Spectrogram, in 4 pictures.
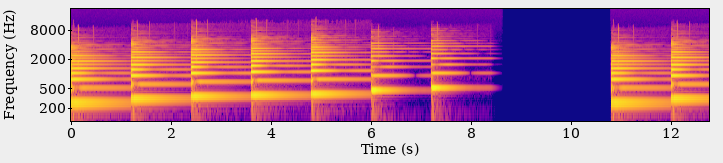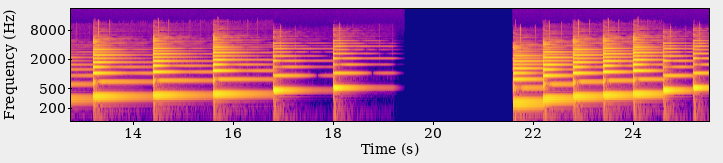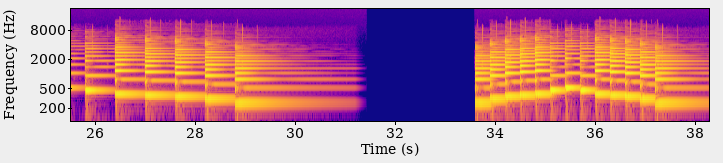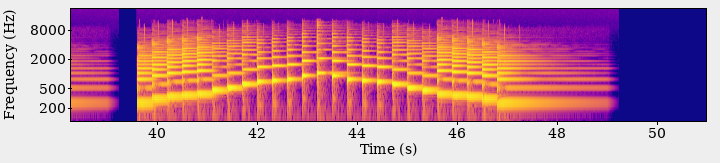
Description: והנה אותו סולם בתוספת התבלין – הבלו נוטס, שוב, פעמיים לאט ואז מהר:
שומעים את הסאונד הבלוזי הזה?
scale-blues.mp3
